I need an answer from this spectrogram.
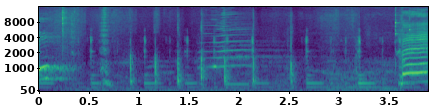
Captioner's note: knock x6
